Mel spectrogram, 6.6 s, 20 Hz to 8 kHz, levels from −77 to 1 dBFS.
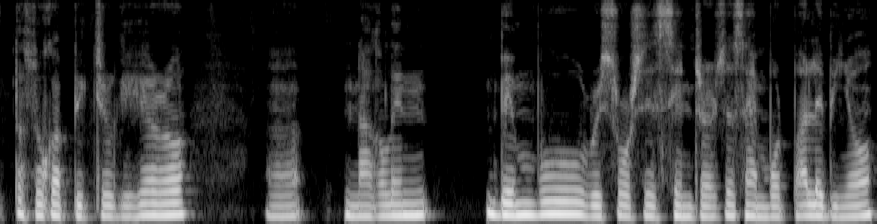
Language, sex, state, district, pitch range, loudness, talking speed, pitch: Rengma, male, Nagaland, Kohima, 140-155 Hz, -16 LUFS, 145 wpm, 145 Hz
